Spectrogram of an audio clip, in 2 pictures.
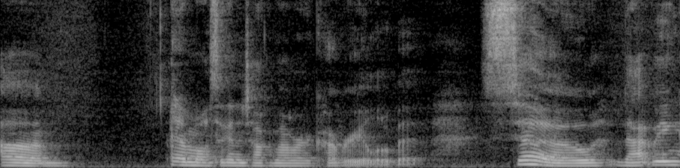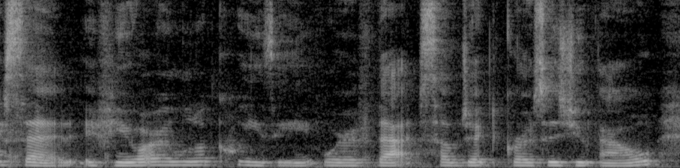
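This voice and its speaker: The woman speaks at a moderate pace with fairly even intonation. Audible room echo surrounds her voice. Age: 20s. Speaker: vlogger, teacher on maternity leave. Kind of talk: casual storytime vlog. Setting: home video recording with ring light. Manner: chatty, frequent 'um' and 'like' fillers.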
